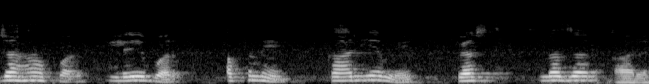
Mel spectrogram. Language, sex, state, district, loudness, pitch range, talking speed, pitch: Hindi, male, Rajasthan, Bikaner, -17 LUFS, 135-185 Hz, 100 wpm, 175 Hz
